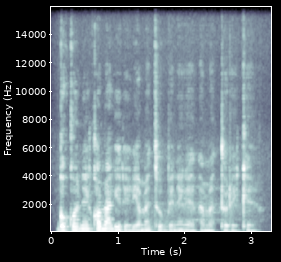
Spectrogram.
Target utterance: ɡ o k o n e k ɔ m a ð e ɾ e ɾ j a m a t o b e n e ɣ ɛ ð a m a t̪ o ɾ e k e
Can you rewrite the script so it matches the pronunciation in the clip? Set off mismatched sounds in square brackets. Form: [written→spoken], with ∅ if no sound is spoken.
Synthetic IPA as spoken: ɡ o k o n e k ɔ m a [ð→ɣ] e ɾ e ɾ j a m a t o b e n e ɣ ɛ ð a m a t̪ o ɾ e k e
